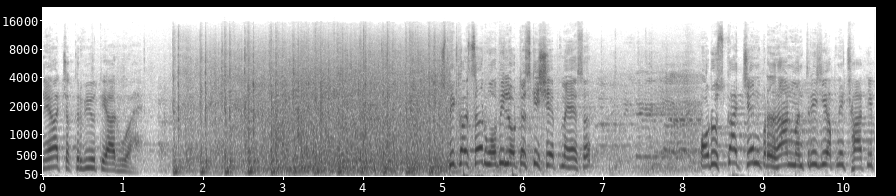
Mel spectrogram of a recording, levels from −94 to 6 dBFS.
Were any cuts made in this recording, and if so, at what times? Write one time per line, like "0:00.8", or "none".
none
